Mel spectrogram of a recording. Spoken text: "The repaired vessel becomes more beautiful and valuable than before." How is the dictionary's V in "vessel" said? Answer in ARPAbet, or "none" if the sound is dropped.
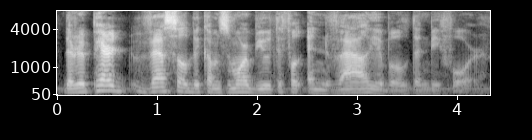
V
